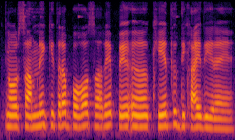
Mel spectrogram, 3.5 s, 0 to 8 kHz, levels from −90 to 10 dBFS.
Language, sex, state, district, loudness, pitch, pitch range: Hindi, female, Bihar, Kaimur, -15 LUFS, 200 Hz, 195-215 Hz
